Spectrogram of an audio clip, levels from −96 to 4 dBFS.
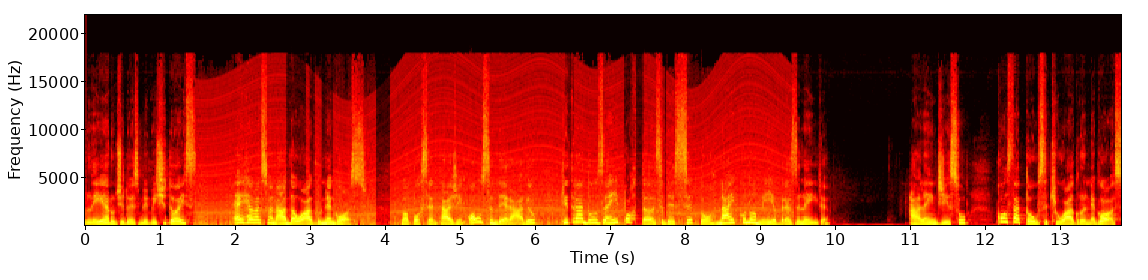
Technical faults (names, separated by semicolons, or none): computer activity noise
